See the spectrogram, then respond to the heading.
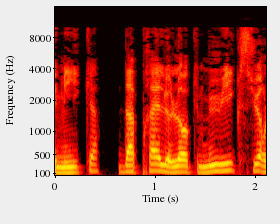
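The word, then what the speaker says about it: Muick: mondiale et le corguillé mu prononcé mik d'après le loch musique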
